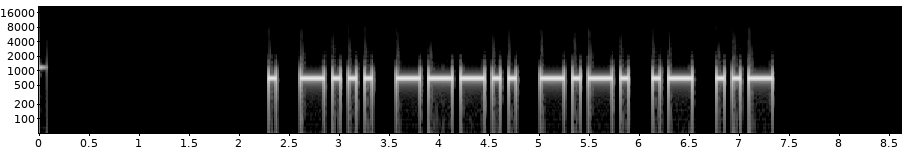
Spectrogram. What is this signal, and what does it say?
Morse code, heard as a keyed tone, about 15 wpm, 700 Hz. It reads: EB8CAU
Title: DXCC-100 Call Signs - 6 Characters - Repeated 3x - 15wpm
